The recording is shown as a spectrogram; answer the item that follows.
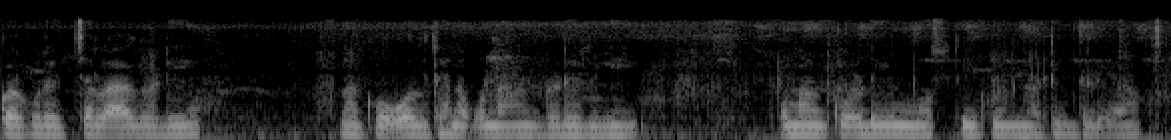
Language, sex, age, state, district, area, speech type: Santali, male, 18-30, West Bengal, Uttar Dinajpur, rural, spontaneous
